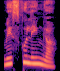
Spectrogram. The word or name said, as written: ವಿಸ್ಫುಲಿಂಗ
